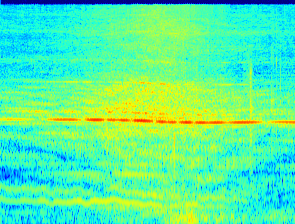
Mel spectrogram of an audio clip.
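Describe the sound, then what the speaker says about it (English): A beginner RC helicopter flies close by, its rotor and motor giving a steady high whine with a sustained tone and a wavering lower drone throughout. "the world's most expensive beginner helicopter"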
